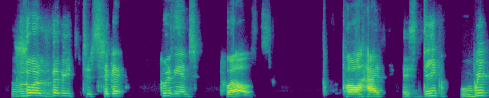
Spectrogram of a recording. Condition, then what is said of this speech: Cerebral palsy. And then that was the first time that they would know that I have cerebral palsy, or the first time that they knew that I have a speech impediment.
